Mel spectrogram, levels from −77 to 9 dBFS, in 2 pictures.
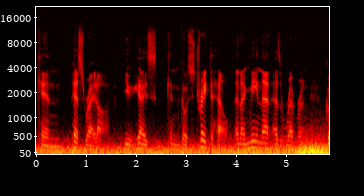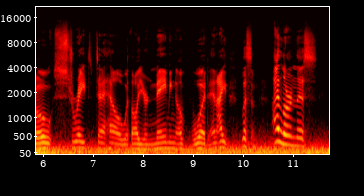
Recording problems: wind noise on the microphone; occasional gusts; 10 dB below the speech

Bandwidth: 15 kHz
